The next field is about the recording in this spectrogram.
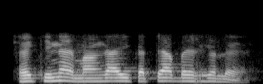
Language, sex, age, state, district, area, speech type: Maithili, male, 18-30, Bihar, Begusarai, rural, conversation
